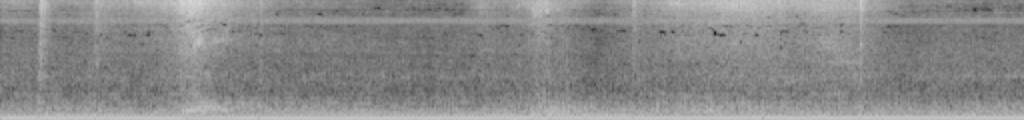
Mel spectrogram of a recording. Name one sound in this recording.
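Motorcycles pass by close to the car.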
